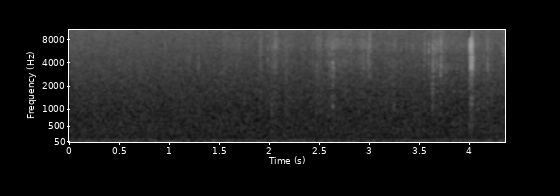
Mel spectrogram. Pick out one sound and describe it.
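A deer steps softly through dry leaves.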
